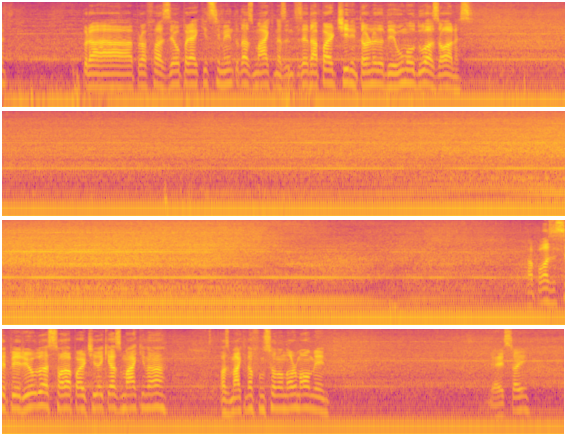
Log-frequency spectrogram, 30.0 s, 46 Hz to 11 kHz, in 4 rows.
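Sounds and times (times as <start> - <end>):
welder generator engine running: 0.0 - 30.0.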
